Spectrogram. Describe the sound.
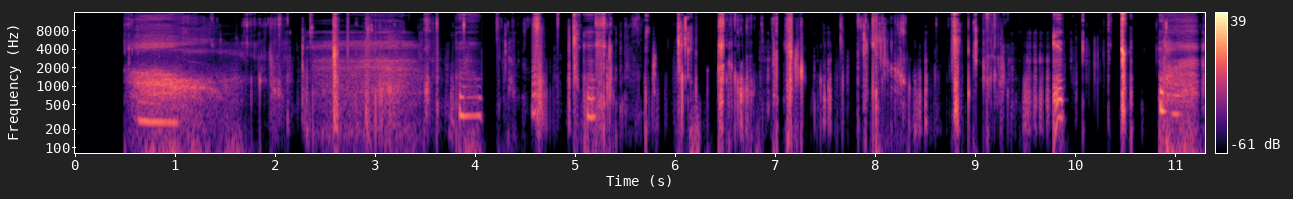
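Wet mouth sounds and swallowing in an ASMR roleplay: many soft clicks, smacks and gulps in an irregular rhythm, with a sigh-like breath at the start.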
